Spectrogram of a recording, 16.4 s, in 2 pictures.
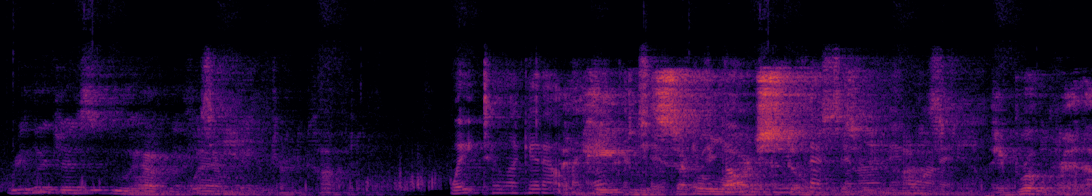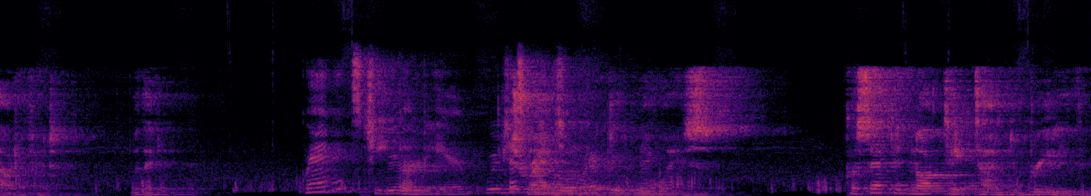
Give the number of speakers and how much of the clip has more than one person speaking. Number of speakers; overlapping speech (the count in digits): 4, about 44%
